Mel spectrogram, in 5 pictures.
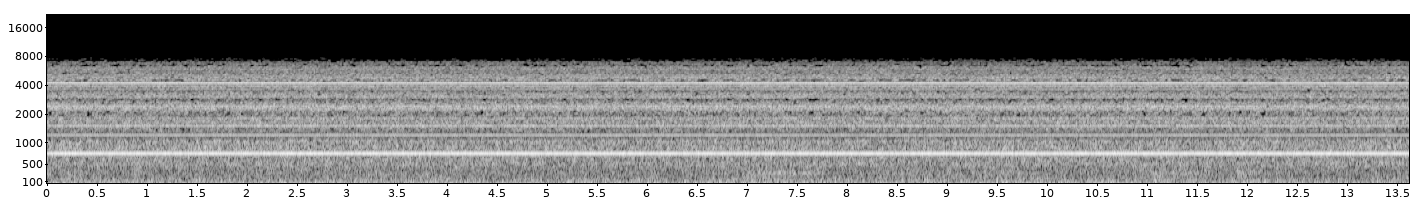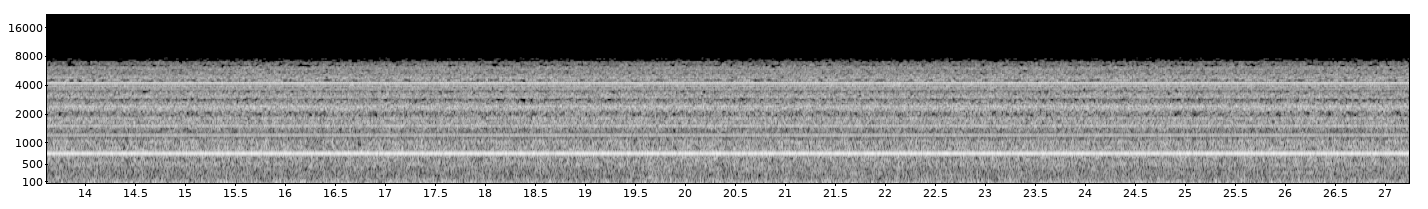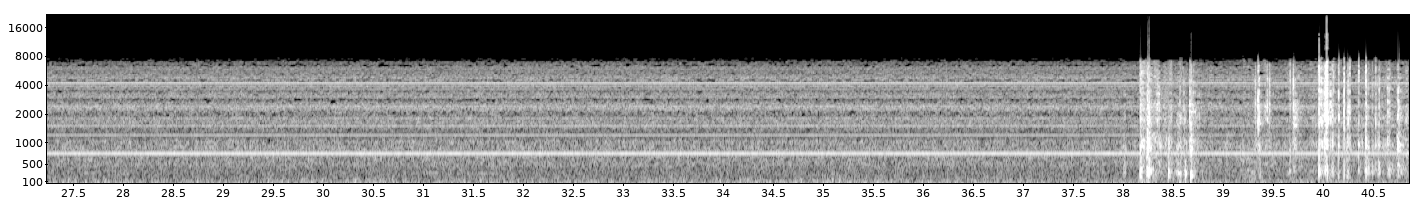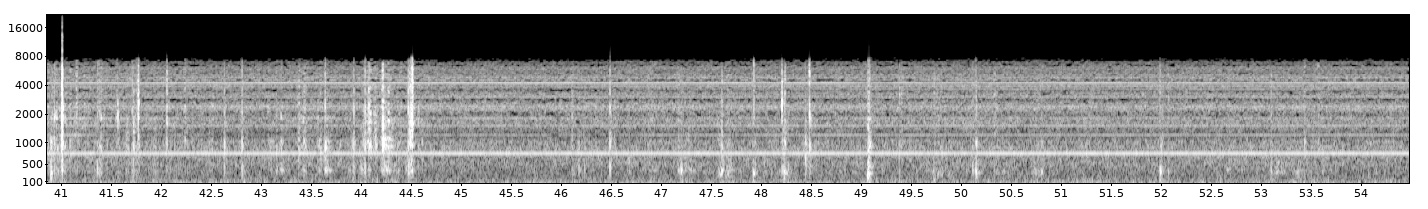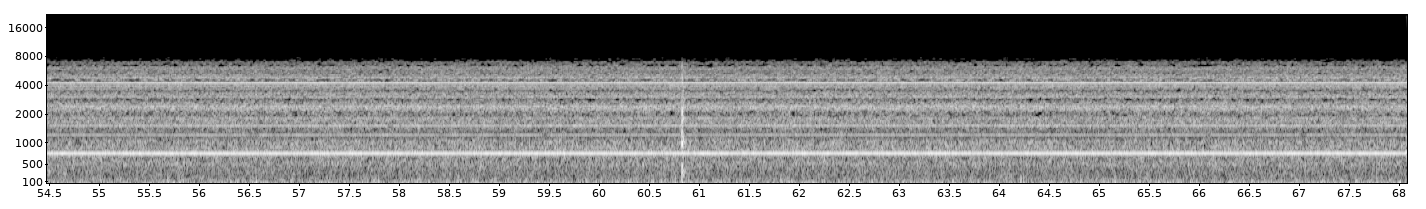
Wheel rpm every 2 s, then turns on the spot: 0, 0, 0, 0, 0, 0, 0, 0, 0, 0, 0, 0, 0, 0, 0, 0, 0, 0, 0, 0, 0, 0, 0, 0, 0, 0, 0, 0, 0, 0, 0, 0, 0, 0.
none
